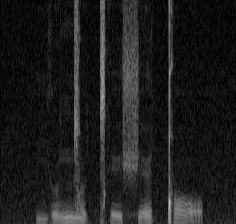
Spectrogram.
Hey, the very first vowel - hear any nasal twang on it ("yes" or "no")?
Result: no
